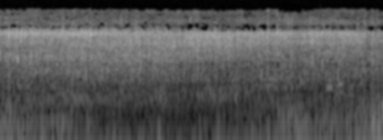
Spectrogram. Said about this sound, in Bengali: দেখো এই যে এই জমি থেকে জল এই জমিতে নিচ্ছে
